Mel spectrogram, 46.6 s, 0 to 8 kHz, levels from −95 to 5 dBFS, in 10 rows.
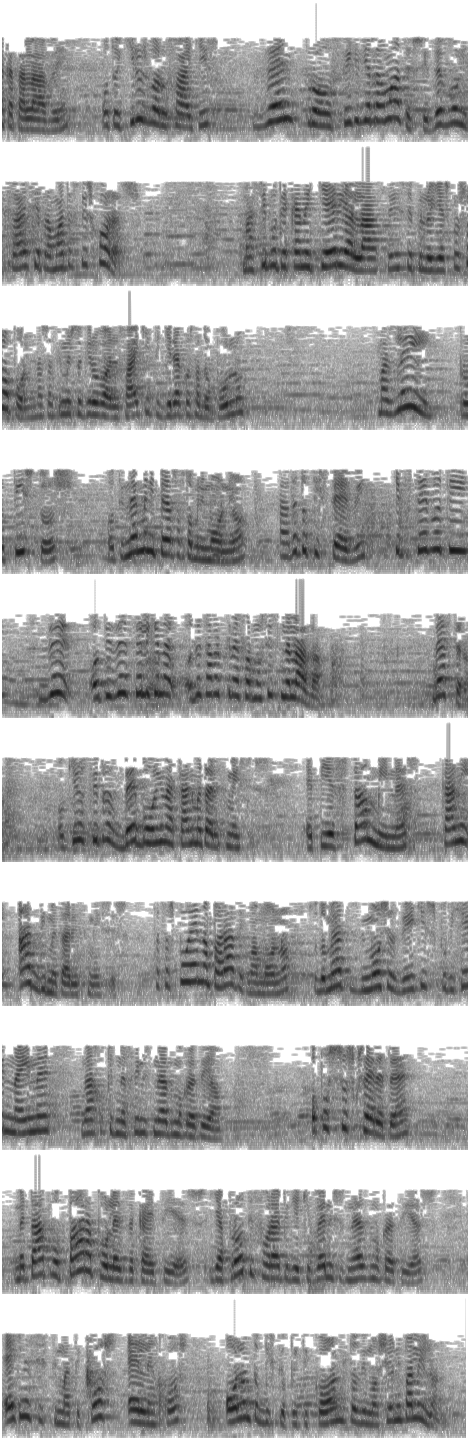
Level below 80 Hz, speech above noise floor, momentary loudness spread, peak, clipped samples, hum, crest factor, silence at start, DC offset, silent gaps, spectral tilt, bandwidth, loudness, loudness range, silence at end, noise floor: -62 dBFS; 22 dB; 16 LU; 0 dBFS; under 0.1%; none; 16 dB; 0 s; under 0.1%; none; -7 dB/octave; 4 kHz; -17 LUFS; 4 LU; 0 s; -38 dBFS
